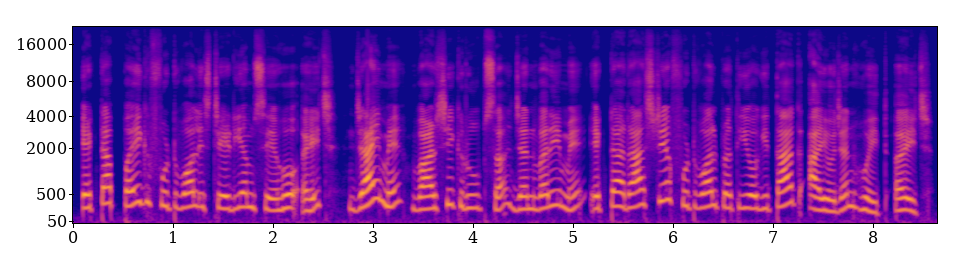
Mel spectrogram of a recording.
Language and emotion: Maithili, neutral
